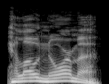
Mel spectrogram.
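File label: hello, male; trainer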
